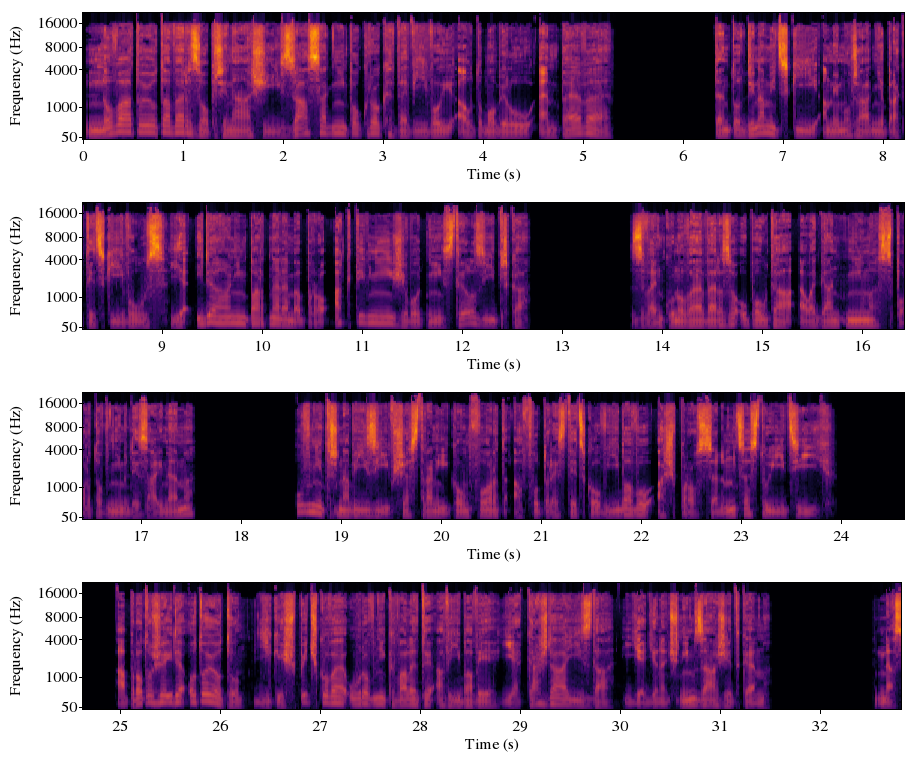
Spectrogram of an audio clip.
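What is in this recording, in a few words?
male Czech IVR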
